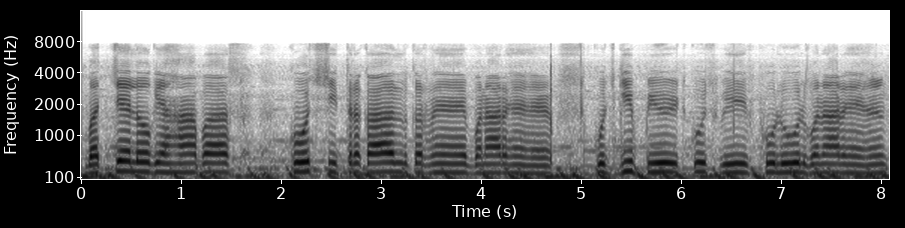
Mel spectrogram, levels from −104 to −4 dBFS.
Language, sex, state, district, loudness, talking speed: Hindi, male, Chhattisgarh, Balrampur, -16 LUFS, 155 wpm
